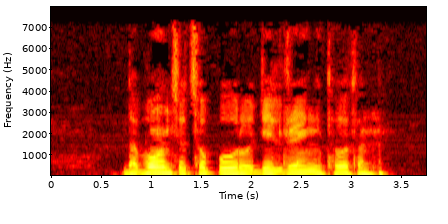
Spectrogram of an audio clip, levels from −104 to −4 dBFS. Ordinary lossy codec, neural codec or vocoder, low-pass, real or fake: MP3, 64 kbps; none; 7.2 kHz; real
